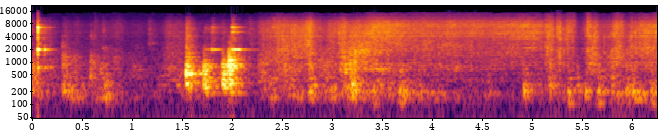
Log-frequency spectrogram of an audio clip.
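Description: Two light clinks of a brush against a glass jar of walnut water stain, one at the start and one about two seconds in, followed by a steady rubbing hiss of a paper towel wiping the freshly stained wood.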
